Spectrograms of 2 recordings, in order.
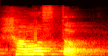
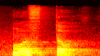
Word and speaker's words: সমস্ত: আমরা একটু উদাহরণ দেই, স নিচে ত দেই, এটা উচ্চারণ হচ্ছে সমস্ত, সমস্ত, এটা হচ্ছে উচ্চারিত বানান। খেয়াল করো প্রথম দন্ত্যস্ব, দন্ত্যস্ব উচ্চারণ কিন্তু তালব্যস হয়েছে, কিন্তু দন্ত্যস্বের সাথে যখন ত যুক্ত অবস্থা হয়েছে তখন সমস্ত, হ্যাঁ, সেখানে স উচ্চারণ হয়নি।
